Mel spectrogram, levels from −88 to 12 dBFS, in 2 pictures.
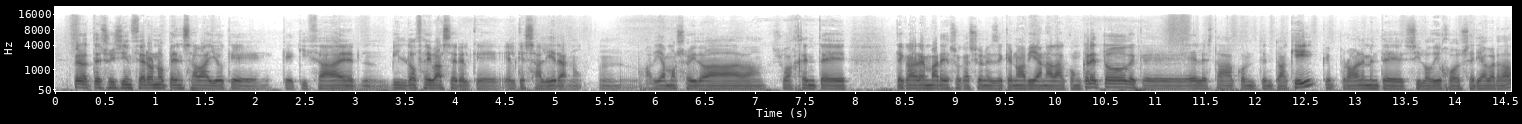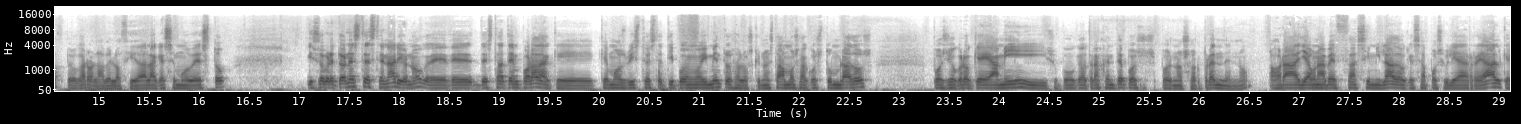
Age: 30-49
